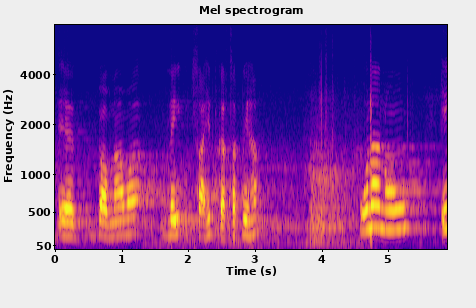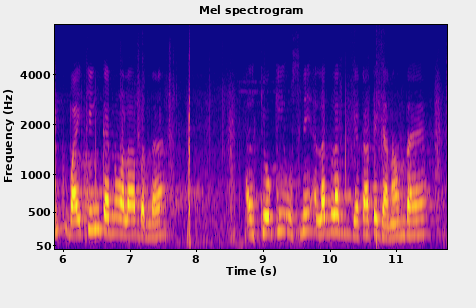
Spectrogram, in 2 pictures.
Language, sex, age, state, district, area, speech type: Punjabi, male, 45-60, Punjab, Jalandhar, urban, spontaneous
